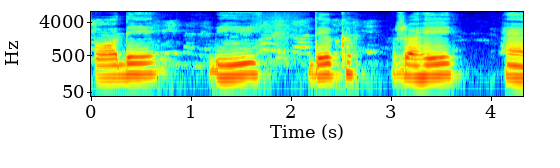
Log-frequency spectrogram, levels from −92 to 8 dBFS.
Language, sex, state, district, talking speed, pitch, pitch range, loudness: Hindi, male, Madhya Pradesh, Katni, 70 wpm, 155 Hz, 140-165 Hz, -16 LUFS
